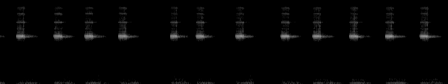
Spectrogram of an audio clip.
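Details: Crickets singing: loud, clean high-pitched chirps repeated roughly three times a second, each a short pulsed burst with bright overtones, separated by silence, with brief pauses between runs of chirps.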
